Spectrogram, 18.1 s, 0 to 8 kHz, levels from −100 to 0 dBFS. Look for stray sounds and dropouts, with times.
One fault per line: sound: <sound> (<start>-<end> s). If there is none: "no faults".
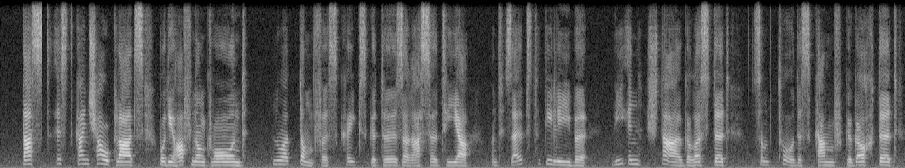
sound: dropout (0.8-0.9 s)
